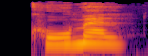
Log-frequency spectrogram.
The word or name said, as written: comal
